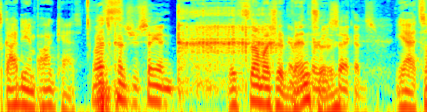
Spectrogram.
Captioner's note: static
